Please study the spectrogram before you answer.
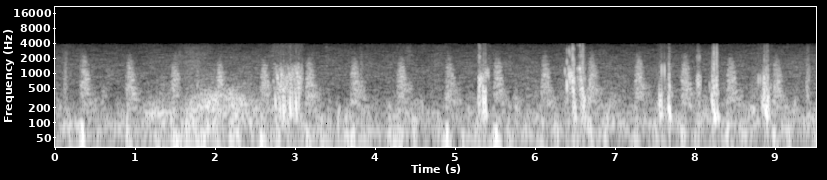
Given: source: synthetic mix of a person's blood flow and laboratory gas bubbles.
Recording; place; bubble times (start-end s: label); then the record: Doppler ultrasound of blood flow; subclavian vein
2.71-3.09 s: bubbles
5.27-5.45 s: bubbles
6.34-6.73 s: bubbles
7.52-7.72 s: bubbles
8.01-8.08 s: bubbles
8.17-8.33 s: bubbles
8.70-8.96 s: bubbles
From the record:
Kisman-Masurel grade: 123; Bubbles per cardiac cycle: 1 to 2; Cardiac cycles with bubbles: 10 to 50%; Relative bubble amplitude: loud (0.450 to 0.775); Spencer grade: 2 (many but less than half of the cardiac periods contain bubble signals, singularly or in groups); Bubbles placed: anywhere in the cardiac cycle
